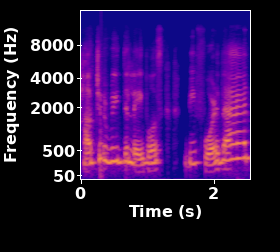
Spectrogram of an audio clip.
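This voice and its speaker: Talking at a fairly slow pace, a woman speaks with a Spanish accent. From Mexico. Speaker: dental public health researcher and instructor. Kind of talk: interview.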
